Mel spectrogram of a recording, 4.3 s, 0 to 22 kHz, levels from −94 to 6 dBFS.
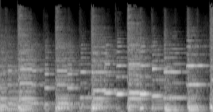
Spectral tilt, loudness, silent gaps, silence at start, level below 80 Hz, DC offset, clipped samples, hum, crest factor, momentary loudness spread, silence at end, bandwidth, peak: -5.5 dB/octave; -19 LUFS; none; 0 s; -46 dBFS; under 0.1%; under 0.1%; none; 16 dB; 7 LU; 0 s; 18.5 kHz; -4 dBFS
